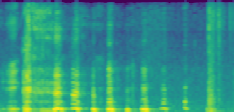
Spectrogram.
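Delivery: high laughing burst; real laughter. Real, not acted. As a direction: crack up laughing. Laughs at granddad bit.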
